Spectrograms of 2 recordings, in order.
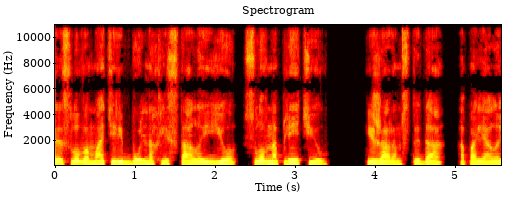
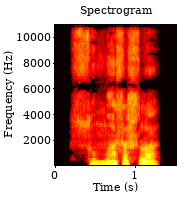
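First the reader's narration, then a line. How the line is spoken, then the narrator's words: Frightened speech. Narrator (Russian): испуганно проговорила Соня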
